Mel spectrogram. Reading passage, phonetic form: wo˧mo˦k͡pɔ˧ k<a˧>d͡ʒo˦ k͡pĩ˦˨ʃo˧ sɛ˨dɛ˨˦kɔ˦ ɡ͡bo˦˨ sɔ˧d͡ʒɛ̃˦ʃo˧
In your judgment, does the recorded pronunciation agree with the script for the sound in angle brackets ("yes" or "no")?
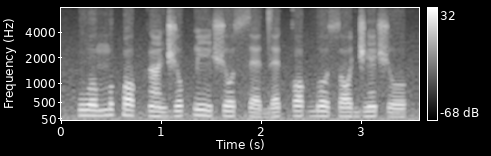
no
